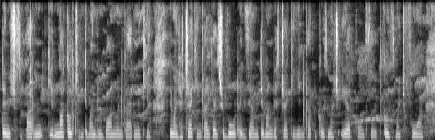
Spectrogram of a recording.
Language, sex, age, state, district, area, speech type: Kashmiri, female, 30-45, Jammu and Kashmir, Budgam, rural, spontaneous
